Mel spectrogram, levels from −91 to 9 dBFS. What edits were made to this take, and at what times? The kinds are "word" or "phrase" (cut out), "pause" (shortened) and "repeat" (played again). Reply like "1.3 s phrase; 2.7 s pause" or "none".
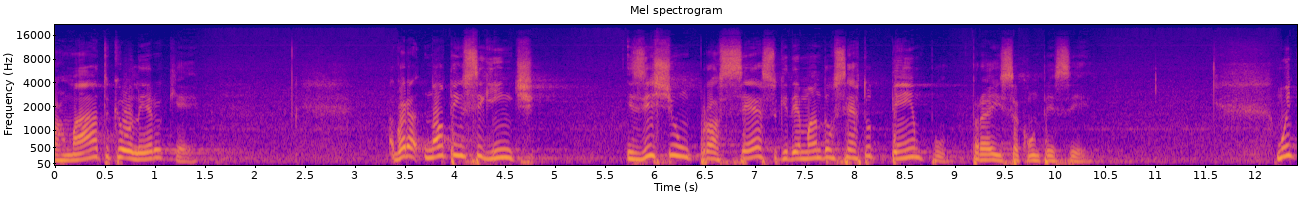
none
